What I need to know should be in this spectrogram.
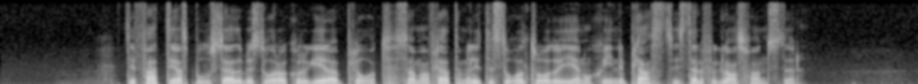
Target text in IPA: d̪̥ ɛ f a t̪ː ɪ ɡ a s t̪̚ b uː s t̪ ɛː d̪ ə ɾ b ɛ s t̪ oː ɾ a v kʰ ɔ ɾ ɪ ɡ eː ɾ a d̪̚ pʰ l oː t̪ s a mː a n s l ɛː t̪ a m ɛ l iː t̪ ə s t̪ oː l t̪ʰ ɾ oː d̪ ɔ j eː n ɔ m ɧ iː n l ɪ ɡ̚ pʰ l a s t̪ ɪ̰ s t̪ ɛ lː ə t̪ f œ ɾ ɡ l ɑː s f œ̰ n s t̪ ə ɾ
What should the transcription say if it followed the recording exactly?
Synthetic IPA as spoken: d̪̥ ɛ f a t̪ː ɪ ɡ a s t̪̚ b uː s t̪ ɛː d̪ ə ɾ b ɛ s t̪ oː ɾ a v kʰ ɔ ɾ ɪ ɡ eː ɾ a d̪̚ pʰ l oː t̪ s a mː a n f l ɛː t̪ a m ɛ l iː t̪ ə s t̪ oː l t̪ʰ ɾ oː d̪ ɔ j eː n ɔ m ɧ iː n l ɪ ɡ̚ pʰ l a s t̪ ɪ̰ s t̪ ɛ lː ə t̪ f œ ɾ ɡ l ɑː s f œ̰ n s t̪ ə ɾ

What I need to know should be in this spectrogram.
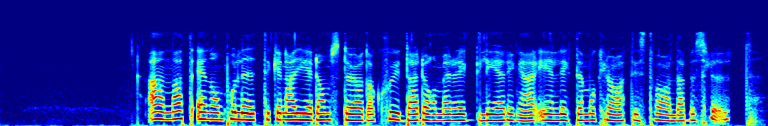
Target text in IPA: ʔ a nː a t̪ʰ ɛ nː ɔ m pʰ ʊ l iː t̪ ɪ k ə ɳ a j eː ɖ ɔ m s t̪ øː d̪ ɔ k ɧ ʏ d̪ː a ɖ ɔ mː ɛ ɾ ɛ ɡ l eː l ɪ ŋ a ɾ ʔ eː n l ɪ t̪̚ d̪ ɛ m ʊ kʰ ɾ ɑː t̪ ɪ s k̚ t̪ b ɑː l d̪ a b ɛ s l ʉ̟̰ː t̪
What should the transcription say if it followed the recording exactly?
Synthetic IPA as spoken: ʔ a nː a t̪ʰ ɛ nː ɔ m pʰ ʊ l iː t̪ ɪ k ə ɳ a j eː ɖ ɔ m s t̪ øː d̪ ɔ k ɧ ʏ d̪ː a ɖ ɔ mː ɛ ɾ ɛ ɡ l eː ɾ ɪ ŋ a ɾ ʔ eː n l ɪ t̪̚ d̪ ɛ m ʊ kʰ ɾ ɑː t̪ ɪ s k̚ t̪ v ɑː l d̪ a b ɛ s l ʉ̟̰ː t̪

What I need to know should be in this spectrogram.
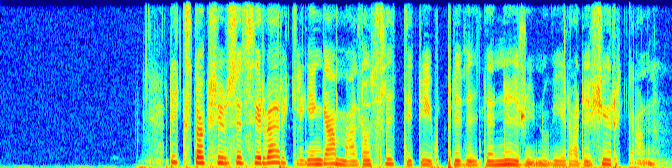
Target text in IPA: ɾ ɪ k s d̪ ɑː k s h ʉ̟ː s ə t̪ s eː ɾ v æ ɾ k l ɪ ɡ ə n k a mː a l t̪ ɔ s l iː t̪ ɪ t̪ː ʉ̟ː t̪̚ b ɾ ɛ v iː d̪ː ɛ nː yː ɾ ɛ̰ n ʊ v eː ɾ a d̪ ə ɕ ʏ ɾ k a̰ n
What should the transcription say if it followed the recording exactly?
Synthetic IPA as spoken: ɾ ɪ k s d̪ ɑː ɡ s h ʉ̟ː s ə t̪ s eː ɾ v æ ɾ k l ɪ ɡ ə n ɡ a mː a l t̪ ɔ s l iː t̪ ɪ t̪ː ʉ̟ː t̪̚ b ɾ ɛ v iː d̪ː ɛ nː yː ɾ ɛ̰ n ʊ v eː ɾ a d̪ ə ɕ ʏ ɾ k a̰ n

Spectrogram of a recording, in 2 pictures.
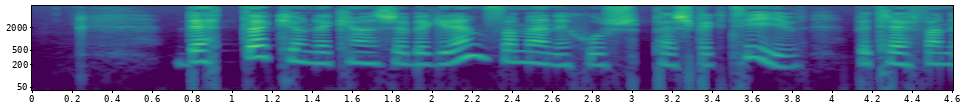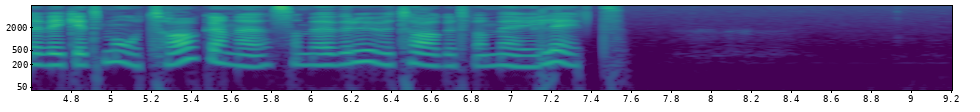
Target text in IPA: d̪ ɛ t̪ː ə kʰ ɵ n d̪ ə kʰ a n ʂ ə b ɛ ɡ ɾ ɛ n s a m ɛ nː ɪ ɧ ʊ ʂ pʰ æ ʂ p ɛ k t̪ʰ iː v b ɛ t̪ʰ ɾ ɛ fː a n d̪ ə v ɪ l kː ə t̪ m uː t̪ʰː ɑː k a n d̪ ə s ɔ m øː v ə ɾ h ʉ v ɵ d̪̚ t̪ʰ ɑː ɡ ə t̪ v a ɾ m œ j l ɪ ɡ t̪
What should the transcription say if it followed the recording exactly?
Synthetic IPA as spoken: d̪ ɛ t̪ː a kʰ ɵ n d̪ ə kʰ a n ʂ ə b ɛ ɡ ɾ ɛ n s a m ɛ nː ɪ ɧ ʊ ʂ pʰ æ ʂ p ɛ k t̪ʰ iː v b ɛ t̪ʰ ɾ ɛ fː a n d̪ ə v ɪ l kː ə t̪ m uː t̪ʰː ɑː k a n d̪ ə s ɔ m øː v ə ɾ h ʉ v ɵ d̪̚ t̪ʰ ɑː ɡ ə t̪ v a ɾ m œ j l ɪ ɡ t̪

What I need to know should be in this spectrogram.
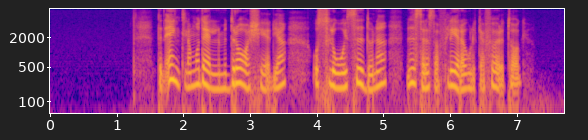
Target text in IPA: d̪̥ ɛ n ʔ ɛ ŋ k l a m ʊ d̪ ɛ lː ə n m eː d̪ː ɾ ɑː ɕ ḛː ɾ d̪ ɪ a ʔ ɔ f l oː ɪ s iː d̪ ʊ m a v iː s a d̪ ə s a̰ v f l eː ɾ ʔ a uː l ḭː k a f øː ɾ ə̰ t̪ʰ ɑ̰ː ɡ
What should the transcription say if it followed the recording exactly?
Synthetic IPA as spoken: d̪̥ ɛ n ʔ ɛ ŋ k l a m ʊ d̪ ɛ lː ə n m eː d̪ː ɾ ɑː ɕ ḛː d̪ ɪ a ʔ ɔ s l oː ɪ s iː d̪ ʊ ɳ a v iː s a d̪ ə s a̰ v f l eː ɾ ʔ a uː l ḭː k a f œː ɾ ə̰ t̪ʰ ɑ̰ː ɡ

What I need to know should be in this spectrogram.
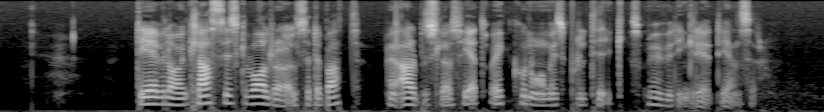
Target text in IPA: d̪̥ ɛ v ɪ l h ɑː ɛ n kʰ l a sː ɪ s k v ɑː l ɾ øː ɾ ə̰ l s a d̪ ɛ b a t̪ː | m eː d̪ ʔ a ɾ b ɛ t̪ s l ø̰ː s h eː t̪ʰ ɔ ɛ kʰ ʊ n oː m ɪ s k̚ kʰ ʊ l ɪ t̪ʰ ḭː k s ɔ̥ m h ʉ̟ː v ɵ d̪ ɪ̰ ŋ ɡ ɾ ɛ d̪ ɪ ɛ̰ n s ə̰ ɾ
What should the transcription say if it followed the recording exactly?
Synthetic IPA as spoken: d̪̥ ɛ v ɪ l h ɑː ɛ n kʰ l a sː ɪ s k v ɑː l ɾ œː ɾ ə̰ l s ə d̪ ɛ b a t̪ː | m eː d̪ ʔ a ɾ b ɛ t̪ s l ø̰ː s h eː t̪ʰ ɔ ɛ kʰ ʊ n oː m ɪ s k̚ pʰ ʊ l ɪ t̪ʰ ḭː k s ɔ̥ m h ʉ̟ː v ɵ d̪ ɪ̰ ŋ ɡ ɾ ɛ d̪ ɪ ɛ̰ n s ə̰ ɾ

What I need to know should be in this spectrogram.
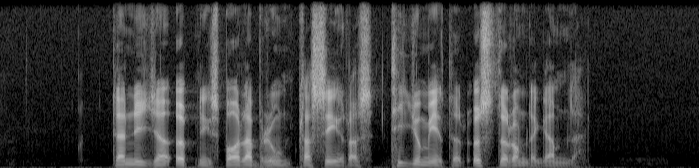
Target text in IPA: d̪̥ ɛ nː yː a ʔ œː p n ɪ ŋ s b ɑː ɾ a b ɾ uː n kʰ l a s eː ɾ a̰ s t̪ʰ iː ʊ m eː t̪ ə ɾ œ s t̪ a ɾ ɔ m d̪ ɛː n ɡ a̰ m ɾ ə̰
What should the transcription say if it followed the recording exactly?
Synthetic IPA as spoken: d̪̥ ɛ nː yː a ʔ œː p n ɪ ŋ s b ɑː ɾ a b ɾ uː n pʰ l a s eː ɾ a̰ s t̪ʰ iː ʊ m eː t̪ ə ɾ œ s t̪ ə ɾ ɔ m d̪ ɛ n ɡ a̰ m l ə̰

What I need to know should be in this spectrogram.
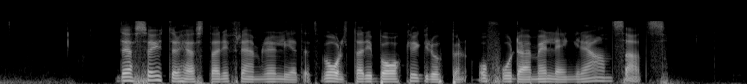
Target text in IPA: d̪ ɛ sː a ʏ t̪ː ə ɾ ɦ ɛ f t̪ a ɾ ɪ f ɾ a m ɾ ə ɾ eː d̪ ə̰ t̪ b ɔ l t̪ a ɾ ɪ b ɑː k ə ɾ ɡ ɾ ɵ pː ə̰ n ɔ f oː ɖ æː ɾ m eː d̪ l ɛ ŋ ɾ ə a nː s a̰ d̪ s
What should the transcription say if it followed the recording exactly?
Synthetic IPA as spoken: d̪ ɛ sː a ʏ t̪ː ə ɾ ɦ ɛ s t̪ a ɾ ɪ f ɾ ɛ m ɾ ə l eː d̪ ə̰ t̪ v ɔ l t̪ a ɾ ɪ b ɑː k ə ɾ ɡ ɾ ɵ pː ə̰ n ɔ f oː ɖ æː ɾ m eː d̪ l ɛ ŋ ɾ ə a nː s a̰ t̪ s

